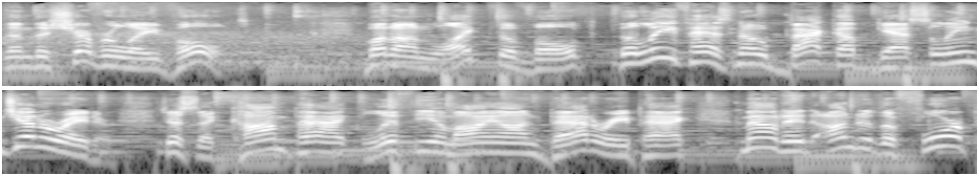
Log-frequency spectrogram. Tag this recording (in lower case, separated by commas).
speech, music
